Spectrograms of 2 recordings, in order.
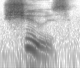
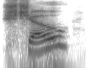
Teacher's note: when we pronounce the sh in english the air flow is continuous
